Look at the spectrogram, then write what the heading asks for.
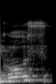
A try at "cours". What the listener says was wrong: Pas les courses. les cours, c'est le S est silencieux. Donc, on dit le cours, voilà. Donc, le cours, mais le S est silencieux comme la plupart des mots en français okay. qui ont un S à la fin, c'est d'habitude toujours silencieux. Sauf quand c'est le féminin qui a un E après, comme une course.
